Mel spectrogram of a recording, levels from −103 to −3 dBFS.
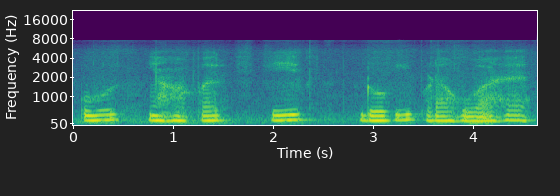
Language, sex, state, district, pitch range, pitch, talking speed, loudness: Hindi, female, Uttar Pradesh, Saharanpur, 160-180 Hz, 165 Hz, 105 wpm, -14 LUFS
